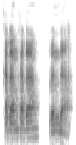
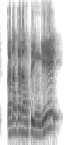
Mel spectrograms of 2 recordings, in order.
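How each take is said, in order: First: "kadang-kadang rendah" dropped low. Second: "kadang-kadang tinggi" raised high and loud; loud, high demonstration tone. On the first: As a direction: sink the pitch on "rendah". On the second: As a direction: lift the pitch right up on "tinggi". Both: Shown as a demonstration.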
